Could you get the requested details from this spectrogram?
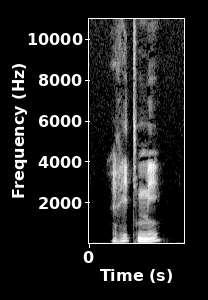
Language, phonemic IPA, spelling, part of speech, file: French, /ʁit.me/, rythmé, verb, Fr-rythmé.ogg
- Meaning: past participle of rythmer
